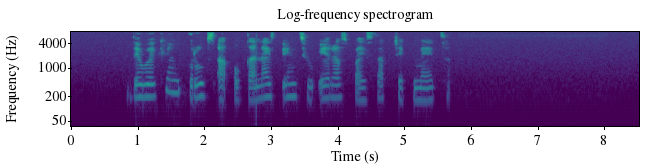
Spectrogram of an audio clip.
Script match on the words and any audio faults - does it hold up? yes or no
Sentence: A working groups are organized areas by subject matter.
no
